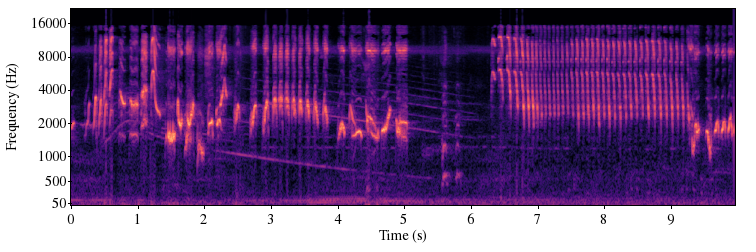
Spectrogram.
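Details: White-rumped shama singing a pancingan lure to rouse other shamas: a long run of varied whistles and slurred phrases, a brief pause, then a fast, even, high-pitched rattling trill lasting several seconds.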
